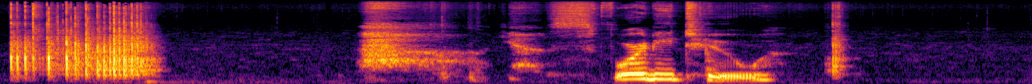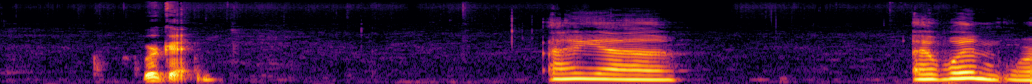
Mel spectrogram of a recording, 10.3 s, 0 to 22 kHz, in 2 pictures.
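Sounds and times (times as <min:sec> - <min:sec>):
dice rolling on a hard tabletop: 0:00.0 - 0:00.9
speech: 0:03.1 - 0:04.0, 0:05.9 - 0:06.4, 0:07.9 - 0:08.6, 0:09.7 - 0:10.3.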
